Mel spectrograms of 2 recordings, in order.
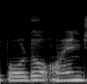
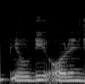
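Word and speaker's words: peau d'orange: ये French word है, इसको हम पो डो ऑरेंज ये पढ़ेंगे। वैसे तो फ्रेंच प्रोनाउंसिएशन इसकी पो डो ऑरेंज है, लेकिन इसको हम प्यूडी ऑरेंज भी पढ़ लेते हैं।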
